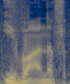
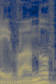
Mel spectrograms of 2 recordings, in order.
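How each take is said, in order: First: The stress is on the second syllable. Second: The stress is on the last syllable. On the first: It is a surname of the nobility. "вот это ударение на корни характеризует фамилии дворян. Поэтому Иванов — это дворянская фамилия" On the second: It is a common, non-noble surname. "это скорее фамилия не дворянская"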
